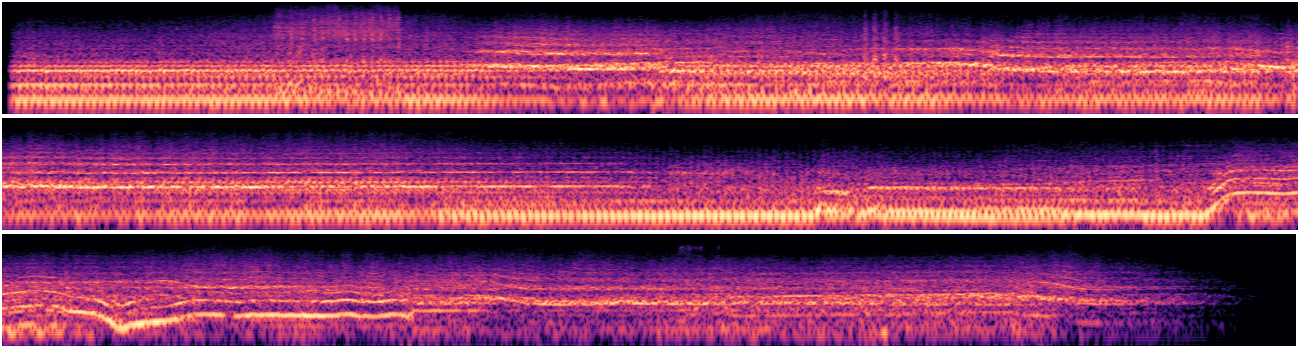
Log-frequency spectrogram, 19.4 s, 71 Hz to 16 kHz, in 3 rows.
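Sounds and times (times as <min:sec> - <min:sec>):
Formula 1 race car pit stop: 0:00.1 - 0:11.0, 0:11.8 - 0:19.2.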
